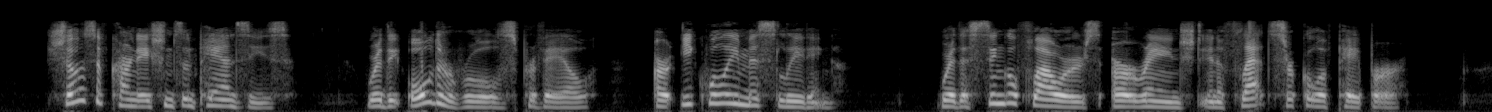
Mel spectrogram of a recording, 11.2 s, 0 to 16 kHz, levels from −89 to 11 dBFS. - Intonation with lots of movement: Yes, wide, 6.8 semitones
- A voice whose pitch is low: No, high, 195 Hz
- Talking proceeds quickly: No, slow, 135 wpm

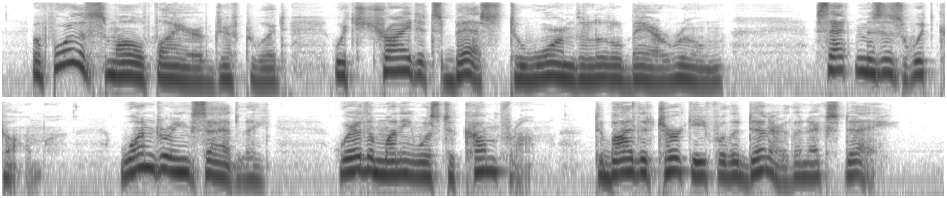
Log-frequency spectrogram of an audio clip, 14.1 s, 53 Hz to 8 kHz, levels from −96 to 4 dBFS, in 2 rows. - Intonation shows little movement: No, wide, 5.4 semitones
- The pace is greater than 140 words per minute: Yes, average, 160 wpm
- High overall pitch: No, medium, 155 Hz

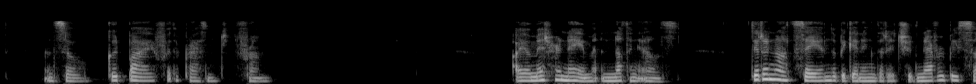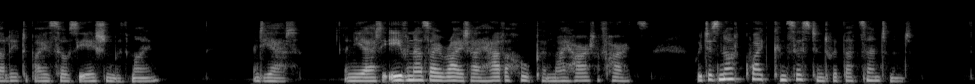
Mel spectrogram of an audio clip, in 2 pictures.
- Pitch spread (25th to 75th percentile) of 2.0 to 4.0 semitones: Yes, average, 3.0 semitones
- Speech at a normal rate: Yes, average, 180 wpm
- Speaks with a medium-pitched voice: Yes, medium, 170 Hz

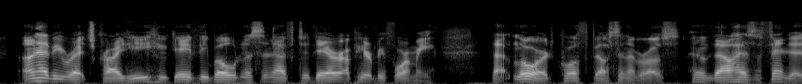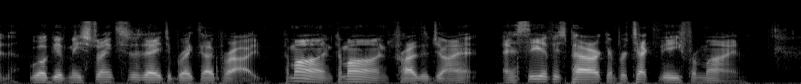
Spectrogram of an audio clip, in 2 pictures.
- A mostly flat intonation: Yes, narrow, 2.0 semitones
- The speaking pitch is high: No, low, 110 Hz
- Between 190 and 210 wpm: Yes, average, 195 wpm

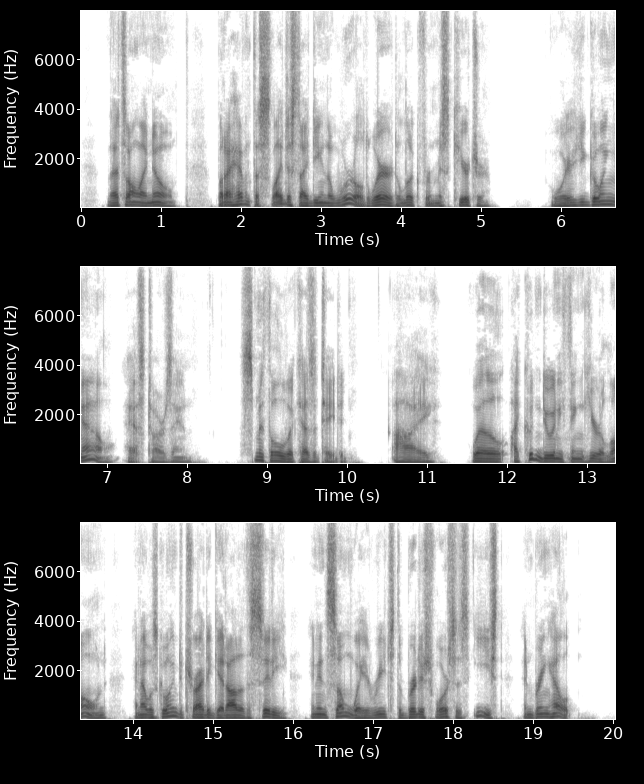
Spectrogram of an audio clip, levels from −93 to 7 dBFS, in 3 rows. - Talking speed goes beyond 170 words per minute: Yes, average, 185 wpm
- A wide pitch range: No, average, 3.8 semitones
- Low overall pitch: Yes, low, 100 Hz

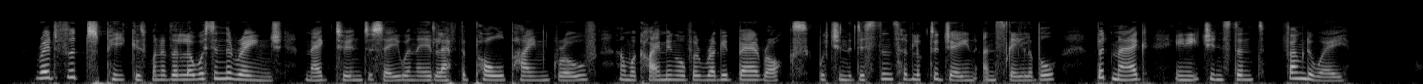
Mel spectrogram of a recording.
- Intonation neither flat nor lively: No, narrow, 2.3 semitones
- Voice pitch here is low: No, high, 210 Hz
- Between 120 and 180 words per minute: No, average, 195 wpm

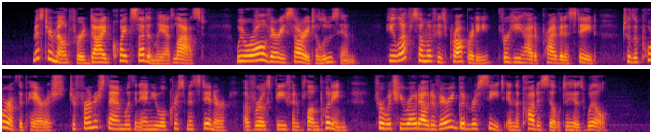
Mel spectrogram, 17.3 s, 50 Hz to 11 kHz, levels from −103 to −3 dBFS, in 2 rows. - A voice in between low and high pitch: No, high, 215 Hz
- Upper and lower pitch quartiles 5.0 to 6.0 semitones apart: Yes, wide, 5.5 semitones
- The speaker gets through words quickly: Yes, fast, 215 wpm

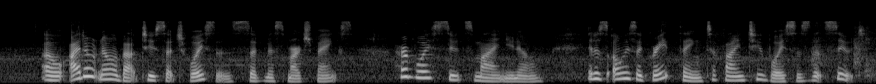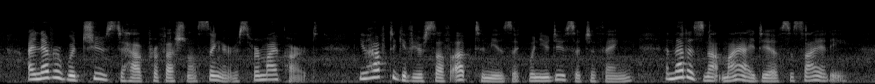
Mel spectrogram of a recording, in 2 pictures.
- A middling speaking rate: No, fast, 210 wpm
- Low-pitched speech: No, medium, 185 Hz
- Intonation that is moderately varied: No, wide, 6.8 semitones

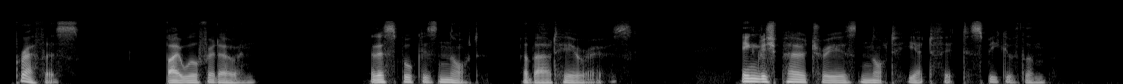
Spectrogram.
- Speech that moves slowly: Yes, slow, 95 wpm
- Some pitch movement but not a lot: Yes, average, 3.6 semitones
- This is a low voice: Yes, very low, 95 Hz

